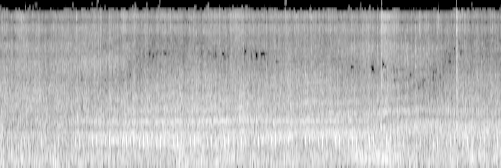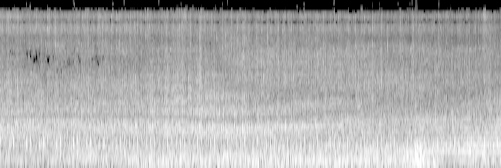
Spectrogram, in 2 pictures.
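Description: A construction-site engine running steadily and loud close by, with a fast, even beat.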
